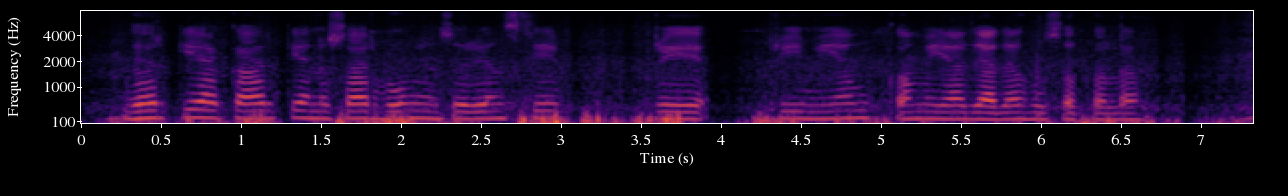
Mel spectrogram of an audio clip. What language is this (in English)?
Bhojpuri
